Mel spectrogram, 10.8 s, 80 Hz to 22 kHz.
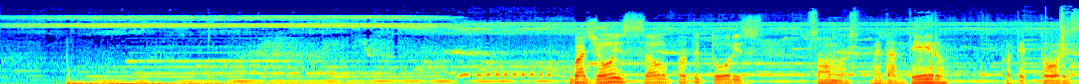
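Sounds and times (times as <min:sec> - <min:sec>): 
Amazon rainforest night insect and cricket drones: 0:00.0 - 0:10.7
brief warbling bird call: 0:01.9 - 0:06.0
speech: 0:05.7 - 0:07.6, 0:08.2 - 0:10.7.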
